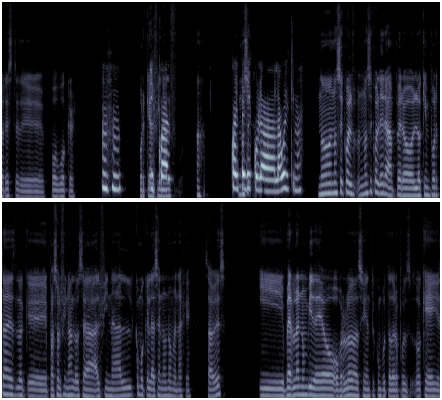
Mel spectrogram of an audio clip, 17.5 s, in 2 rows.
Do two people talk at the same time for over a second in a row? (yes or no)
no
